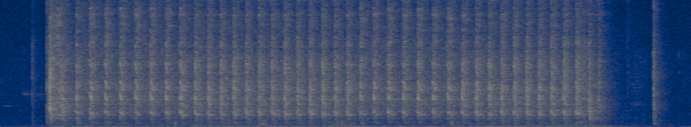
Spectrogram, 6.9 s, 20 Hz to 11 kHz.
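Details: 2005 Polaris Ranger XP 700, long-owned and running tired: catches immediately then chuffs with uneven lumpy pulses for about five seconds before dying; running rough, later fixed by cleaning the TBAP sensor and throttle body.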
